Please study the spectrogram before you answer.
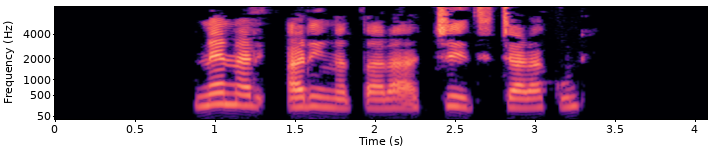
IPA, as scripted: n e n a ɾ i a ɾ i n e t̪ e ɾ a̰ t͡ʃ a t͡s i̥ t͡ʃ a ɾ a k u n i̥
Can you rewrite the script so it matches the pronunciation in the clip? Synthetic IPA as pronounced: n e n a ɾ i a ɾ i n a t̪ a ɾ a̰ t͡ʃ i t͡s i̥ t͡ʃ a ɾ a k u n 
